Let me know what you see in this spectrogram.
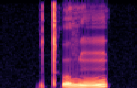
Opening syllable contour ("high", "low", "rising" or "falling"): rising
